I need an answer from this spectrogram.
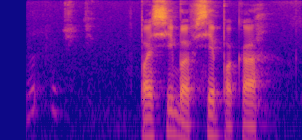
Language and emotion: Russian, neutral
